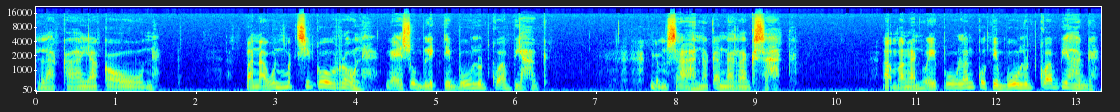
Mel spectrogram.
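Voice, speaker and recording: A man with an Ilocano accent playing a frail, sorrowful old village father in a radio drama, speaking slowly and pleadingly. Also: medium pitch, lively intonation. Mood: sad, weary. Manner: slow, emotional, pleading. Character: frail, sorrowful old village father near death, longing for his daughter.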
